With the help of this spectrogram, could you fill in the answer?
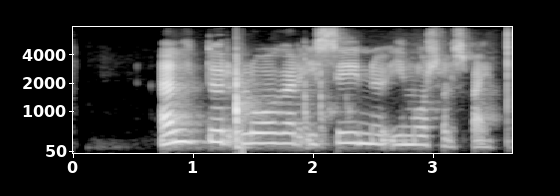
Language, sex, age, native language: Icelandic, female, 30-39, Icelandic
